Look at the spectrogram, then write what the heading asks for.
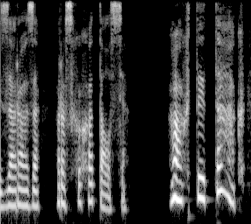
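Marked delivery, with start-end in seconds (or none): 2.5-3.7 drawn-out, higher-pitched cry of protest; mock yell. A narrator's reading. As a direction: stretch it out in mild, indignant outcry. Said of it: "завопила я". (негромкий протяжный вопль возмущения)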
